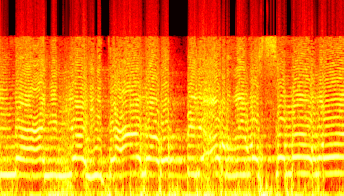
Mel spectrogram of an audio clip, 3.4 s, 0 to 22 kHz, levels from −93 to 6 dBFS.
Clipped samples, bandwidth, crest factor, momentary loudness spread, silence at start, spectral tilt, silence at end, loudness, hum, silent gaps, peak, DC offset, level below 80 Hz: 5%; over 20 kHz; 4 dB; 2 LU; 0 s; -3 dB/octave; 0 s; -2 LUFS; none; none; 0 dBFS; under 0.1%; -18 dBFS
